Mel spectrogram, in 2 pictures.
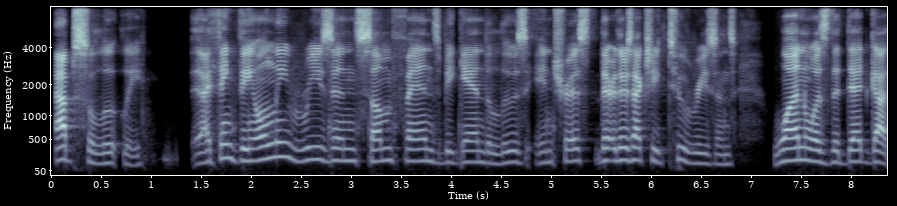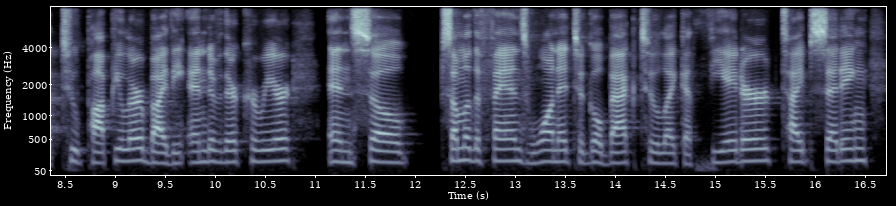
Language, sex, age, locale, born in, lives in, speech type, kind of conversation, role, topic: English, male, 30-34, en-US, United States, United States, conversation, unstructured, none, Which song or playlist best reflects how you feel right now, and why does it resonate with you?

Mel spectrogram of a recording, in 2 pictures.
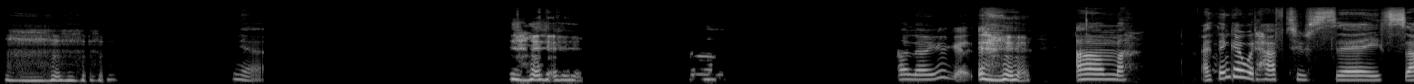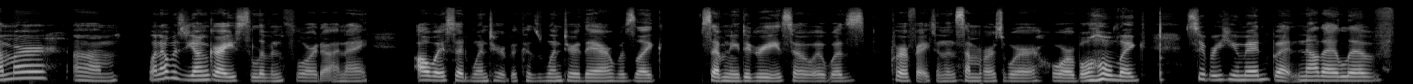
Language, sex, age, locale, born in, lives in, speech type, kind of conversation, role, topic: English, female, 30-34, en-US, United States, United States, conversation, unstructured, none, Which do you prefer, summer or winter, and why?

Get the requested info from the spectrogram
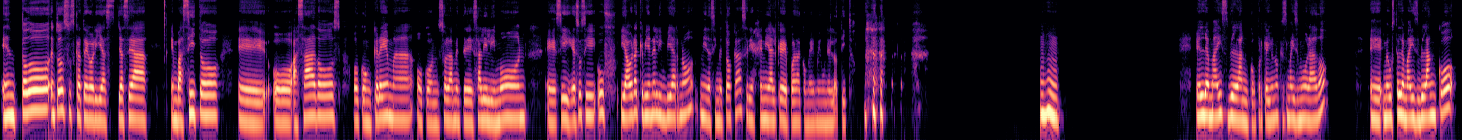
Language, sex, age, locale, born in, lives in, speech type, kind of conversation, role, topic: Spanish, female, 30-34, es-MX, Mexico, Mexico, conversation, podcast, guest, ¿Cuál es tu comida reconfortante favorita y por qué?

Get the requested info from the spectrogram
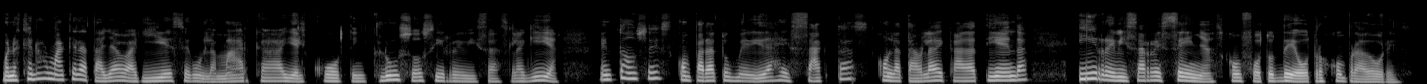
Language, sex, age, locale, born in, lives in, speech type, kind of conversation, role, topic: Spanish, female, 55-59, es-CO, Colombia, United States, read, expert-assistant, expert, ¿Cómo elegir la talla y el tipo de ropa adecuada al comprar en línea?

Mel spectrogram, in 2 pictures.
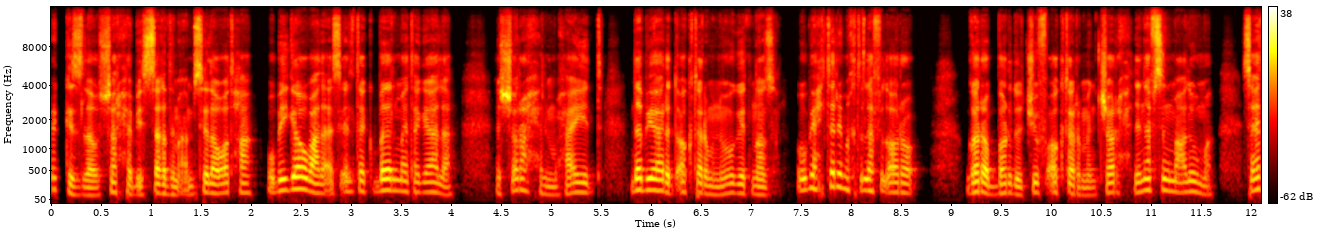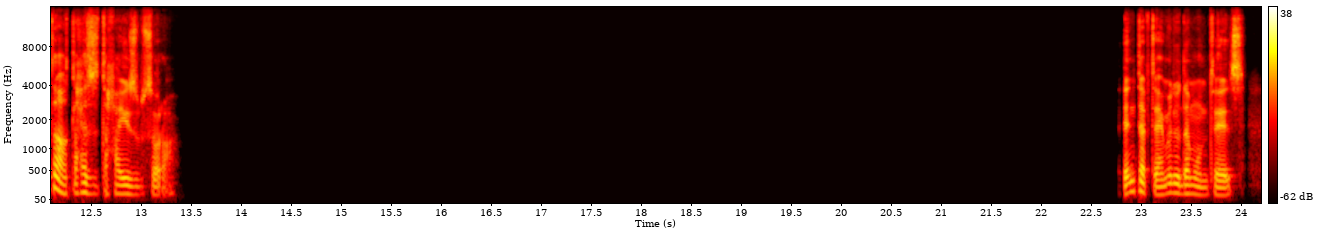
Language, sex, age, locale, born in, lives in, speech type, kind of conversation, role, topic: Arabic, male, 18-19, ar-EG, Egypt, Egypt, read, expert-assistant, expert, إزاي أتعامل مع الأخبار الكتير والمعلومات المتضاربة في الإعلام عشان أخد قرارات صح في حياتي؟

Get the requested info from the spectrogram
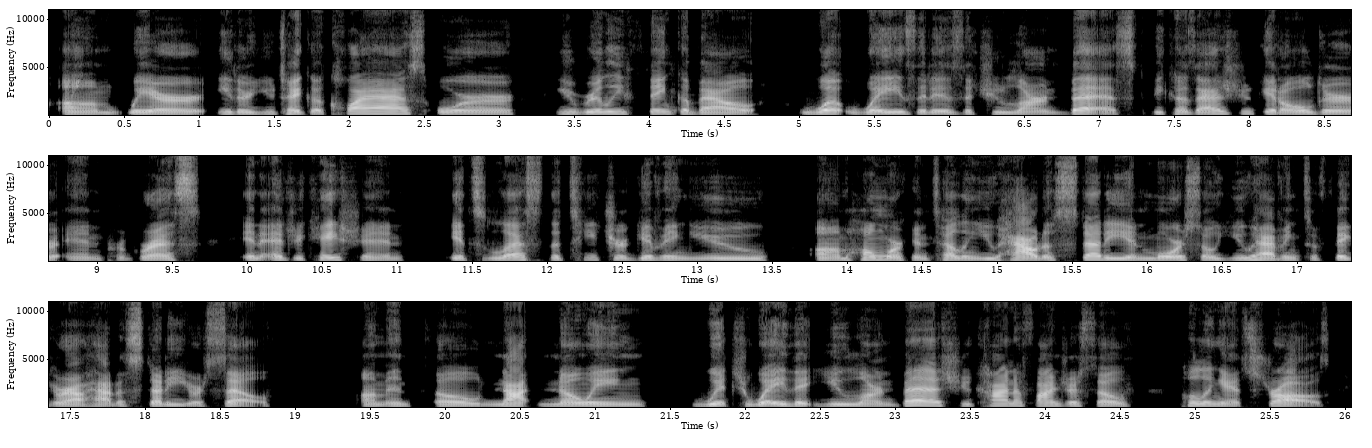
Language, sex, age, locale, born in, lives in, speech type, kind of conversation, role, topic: English, female, 30-34, en-US, United States, United States, conversation, podcast, guest, What strategies help students build effective and lasting study routines?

